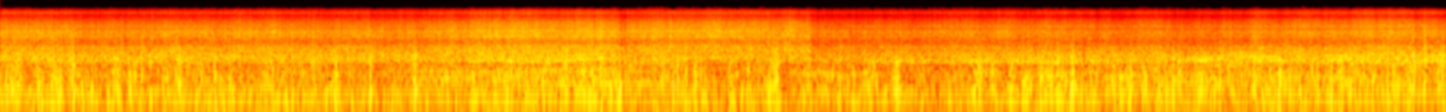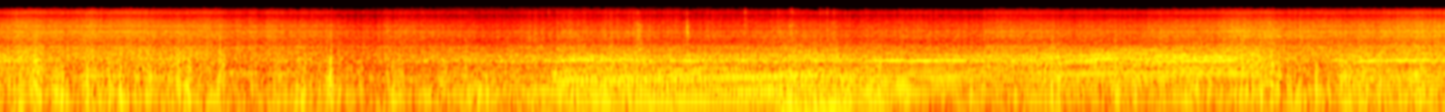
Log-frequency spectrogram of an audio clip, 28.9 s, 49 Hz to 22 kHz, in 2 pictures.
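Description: C5 Corvette Z06's LS6 V8 heard from inside the cabin at speed, its pitch climbing under acceleration and dropping back again and again. Underneath runs a constant rush of tyre and wind noise. The engine is loudest and deepest about twenty seconds in.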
